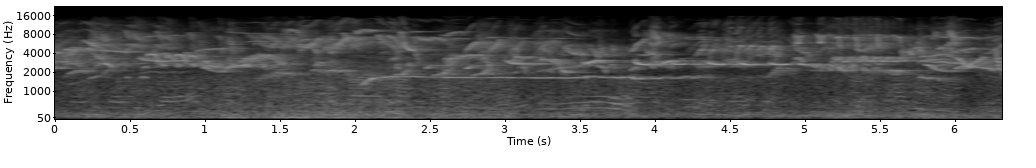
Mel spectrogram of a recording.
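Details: An orange-headed thrush from Tabanan, Bali, delivers a busy stream of high twittering phrases, with a long clear whistle held in the middle, then bursts of sharp, rising and falling notes.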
